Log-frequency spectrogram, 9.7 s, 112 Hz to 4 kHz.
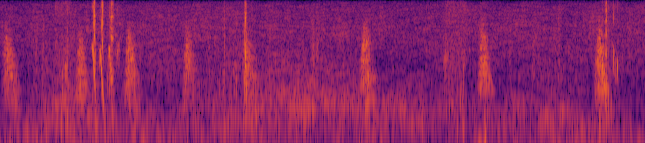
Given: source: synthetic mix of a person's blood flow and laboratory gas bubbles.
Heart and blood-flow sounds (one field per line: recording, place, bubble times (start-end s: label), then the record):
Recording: Doppler ultrasound of blood flow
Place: subclavian vein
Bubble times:
0.81-1.08 s: bubbles
1.37-1.80 s: bubbles
3.27-3.59 s: bubbles
3.63-3.85 s: bubbles
6.64-7.00 s: bubbles
8.99-9.30 s: bubbles
From the record:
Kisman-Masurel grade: 122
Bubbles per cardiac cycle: 1 to 2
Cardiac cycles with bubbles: 10 to 50%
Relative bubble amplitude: moderate (0.250 to 0.450)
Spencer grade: 2 (many but less than half of the cardiac periods contain bubble signals, singularly or in groups)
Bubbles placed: anywhere in the cardiac cycle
